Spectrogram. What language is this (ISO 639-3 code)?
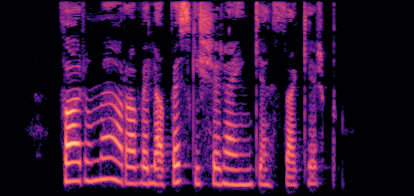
hye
